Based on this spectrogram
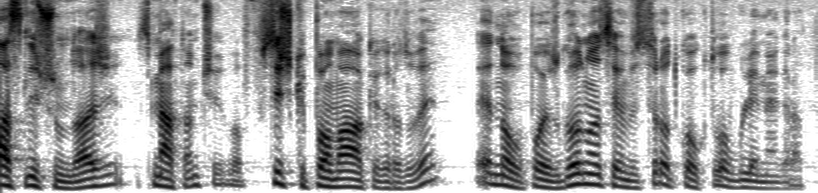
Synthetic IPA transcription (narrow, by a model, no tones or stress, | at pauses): aslit͡ʃnod̪aʒɛsmʲat̪əmt͡ʃɛvɐ̰fsit͡ʃkʲipomalˠkʲiɡɾɐd̪ʊvɛ | ɛ̰mnɔɡʊpoizɡɔd̪nod̪ɐsɛinvɛst̪iɾvot̪̚kɔlˠkʊ̥t̪ʊvɐvɡolʲɛmiəɡɾa̰t̪̚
